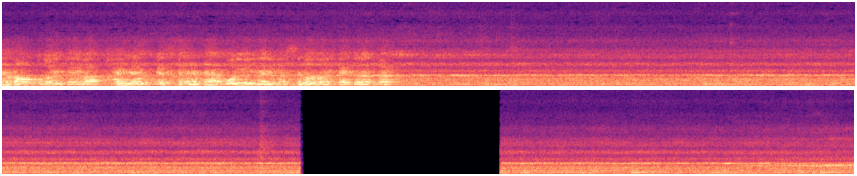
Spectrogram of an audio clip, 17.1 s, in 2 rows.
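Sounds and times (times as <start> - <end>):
electric train running noise: 13.6 - 17.0.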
